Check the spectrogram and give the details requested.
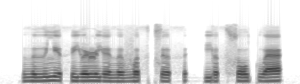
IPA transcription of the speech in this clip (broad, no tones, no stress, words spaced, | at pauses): ðɨ lʲeθjɨɭ jeðɘvəθt͡sɘθ | jɘθsotʷæ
